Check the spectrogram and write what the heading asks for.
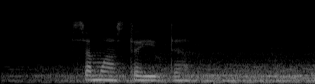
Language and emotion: Russian, neutral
